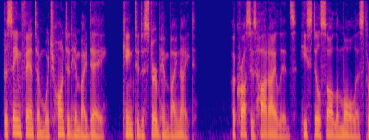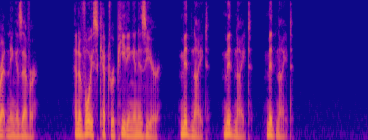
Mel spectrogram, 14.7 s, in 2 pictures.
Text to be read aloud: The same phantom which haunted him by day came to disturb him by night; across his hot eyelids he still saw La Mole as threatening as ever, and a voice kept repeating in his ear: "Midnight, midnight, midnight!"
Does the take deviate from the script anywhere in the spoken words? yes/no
no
